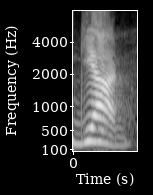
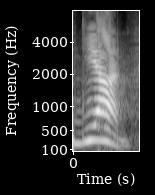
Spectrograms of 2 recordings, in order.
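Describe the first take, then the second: Both takes have the same delivery.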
